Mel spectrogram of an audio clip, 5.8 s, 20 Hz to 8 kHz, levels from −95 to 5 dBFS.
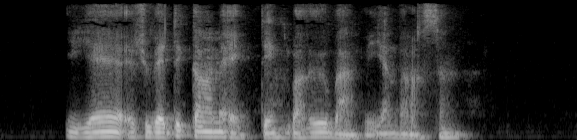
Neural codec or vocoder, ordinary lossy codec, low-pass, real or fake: codec, 24 kHz, 0.9 kbps, WavTokenizer, medium speech release version 1; MP3, 48 kbps; 7.2 kHz; fake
